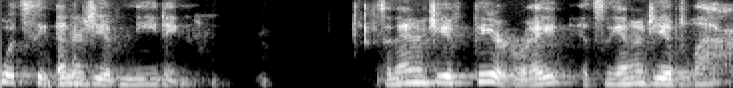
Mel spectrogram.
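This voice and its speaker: A woman's fairly low-pitched voice carries a dark, mellow tone and sounds somewhat breathy. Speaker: spiritual teacher. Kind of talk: live stream teaching. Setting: live stream with headphones. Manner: fast; animated.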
